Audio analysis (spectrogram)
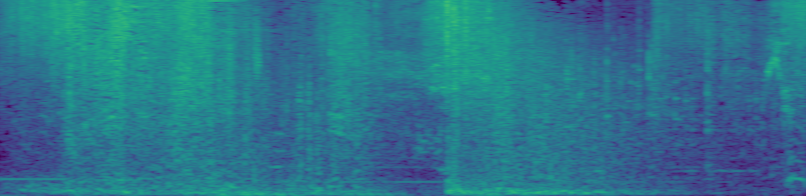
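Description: A Bombarda blasting spell bursts in a Harry Potter video game, a loud booming blast with a sharp hit midway and a rumbling tail, amid game noise and a voice.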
